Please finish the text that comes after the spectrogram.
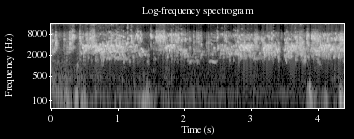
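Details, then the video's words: Several budgerigars in a family group, playing, give dense, fast, scratchy chirping and warbling that runs continuously, with soft low thumps near the start and end. "Cute Budgies Chirping Sounds"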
